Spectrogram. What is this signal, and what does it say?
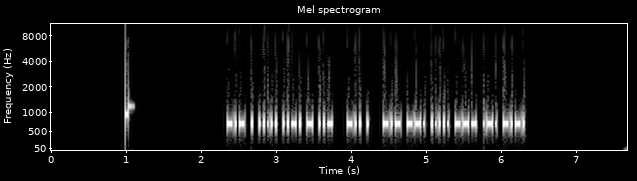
Morse code, heard as a keyed tone, about 42 wpm, 690 Hz. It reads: KE5FTU DE KG5ORC
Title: USA Callsign DE Callsign 45wpm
